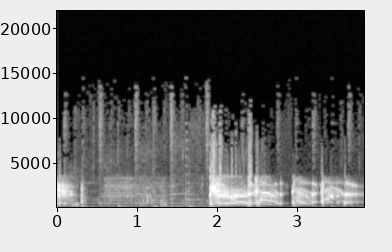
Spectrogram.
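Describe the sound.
Throat clearing from an itchy throat: a few harsh, raspy bursts that are fairly loud, with rougher, stronger rasps in the second half and no speech.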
